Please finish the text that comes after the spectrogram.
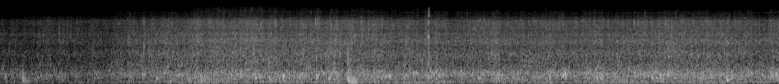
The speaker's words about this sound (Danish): Så øh, nu er vi i hvert fald på vej afsted. Hiver ankeret det sidste stykke op. Det ligger nede i vandet lige nu og, og, og bliver skyllet.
